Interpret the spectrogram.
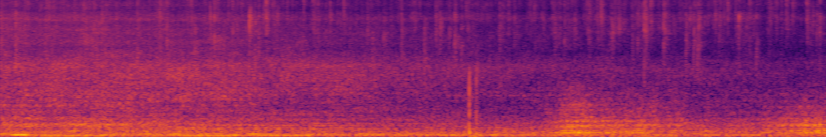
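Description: Heavy rain pouring steadily onto wet asphalt pavement. A low rumble swells just after the start and again about two-thirds of the way through.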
